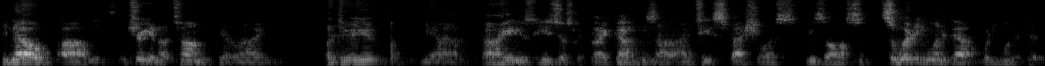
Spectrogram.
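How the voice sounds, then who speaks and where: A man's voice: mid-range voice, moderate pace, darkish tone, low-quality recording. Chatty, encouraging man teaching a class. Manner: chatty and encouraging, with frequent restarts. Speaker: marketing professor. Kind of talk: classroom introductions.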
